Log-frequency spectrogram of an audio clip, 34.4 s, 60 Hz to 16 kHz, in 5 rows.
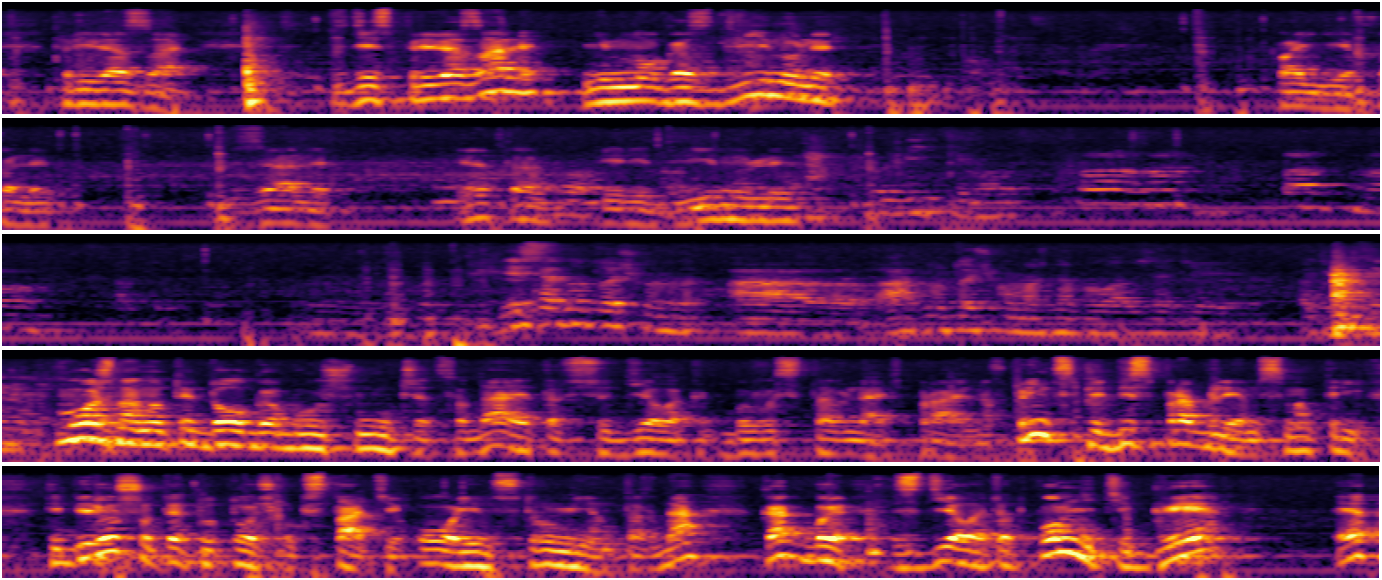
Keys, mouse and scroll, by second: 0.5-1.4 scroll up 2, 2.7-4.6 drag, 5.1 ctrl+Tab, 6.1 middle click, 6.6 middle click, 7.5-9.1 right drag, 8.7 click, 9.2 middle click, 9.5-10.7 drag, 11.3-12.9 middle drag, 12.9-14.6 drag, 15.9 e, 26.1 ctrl+z, 27.7-30.3 middle drag, 29.0 ctrl+Tab, 30.9-32.6 right drag, 33.7 g.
